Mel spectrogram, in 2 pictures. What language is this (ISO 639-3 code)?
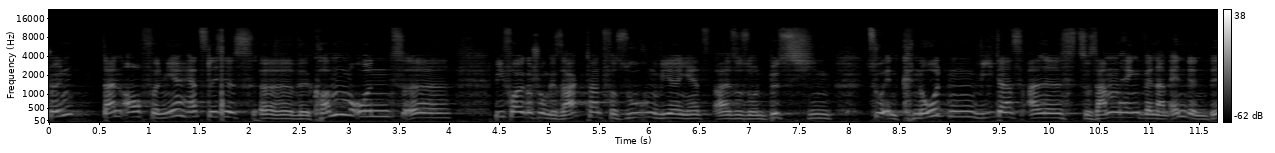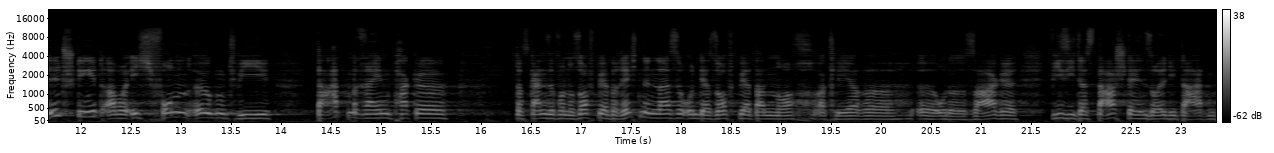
deu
